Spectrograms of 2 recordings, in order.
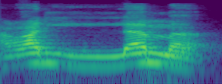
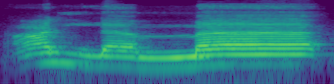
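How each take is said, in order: First: The final vowel is kept short. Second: The final vowel is drawn out long. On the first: One person taught. The speaker calls it right. "Instead of uh" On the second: Two people taught. The speaker calls it wrong. "elongating the ma"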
